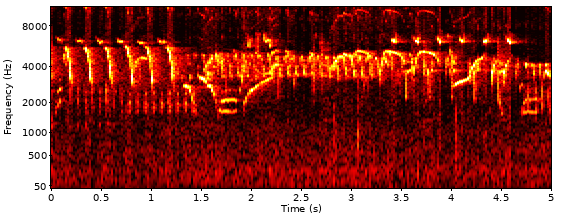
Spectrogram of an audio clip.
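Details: A chorus of twelve male canaries in early February, about 46 days before spring, sings ever more intensely: quick bouncy trills, looping whistled phrases and scattered sharp chirps crowd together without pause.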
